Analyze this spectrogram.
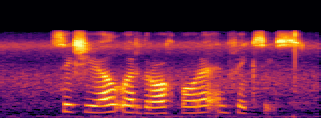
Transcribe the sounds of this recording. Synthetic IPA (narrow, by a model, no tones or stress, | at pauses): sɛksyeəlˠuərdrɑːχbɑːɾəʔə̰nfɛksḭs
